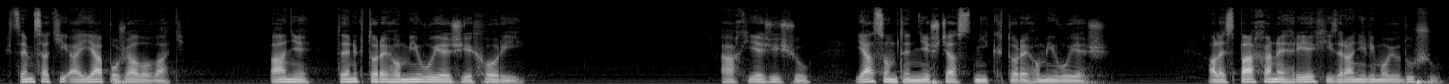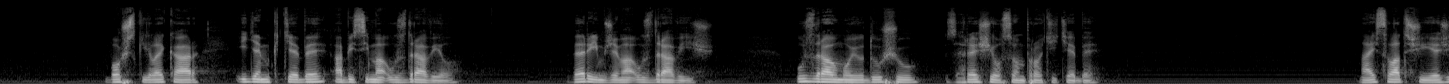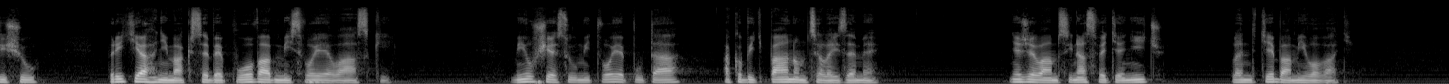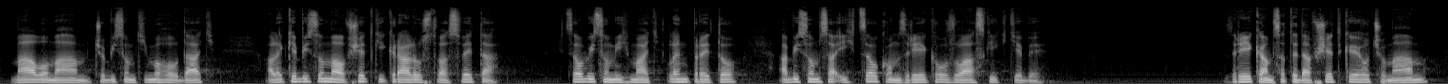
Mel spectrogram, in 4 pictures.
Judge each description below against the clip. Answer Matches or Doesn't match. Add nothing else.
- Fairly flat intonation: Doesn't match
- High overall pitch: Doesn't match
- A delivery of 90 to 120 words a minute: Matches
